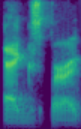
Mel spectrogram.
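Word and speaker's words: Yggsburg: develop the city of Iggsburg, or mm. which he pronounced Eggsburg, sort of one of his many puns. It's because it's YGG. He pronounced it egg.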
